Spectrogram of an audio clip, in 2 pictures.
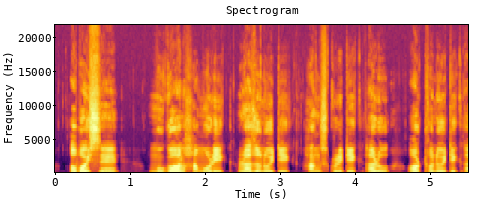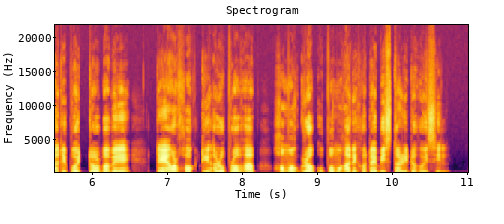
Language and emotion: Assamese, neutral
